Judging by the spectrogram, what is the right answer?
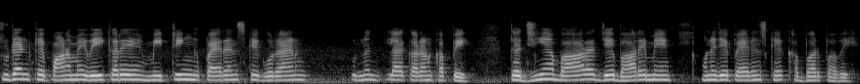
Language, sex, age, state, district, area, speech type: Sindhi, female, 45-60, Gujarat, Kutch, urban, spontaneous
